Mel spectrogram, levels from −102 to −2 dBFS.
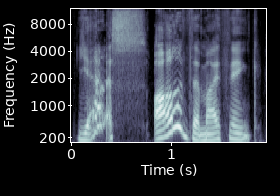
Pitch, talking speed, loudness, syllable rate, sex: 210 Hz, 185 wpm, -19 LUFS, 3.5 syllables/s, female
